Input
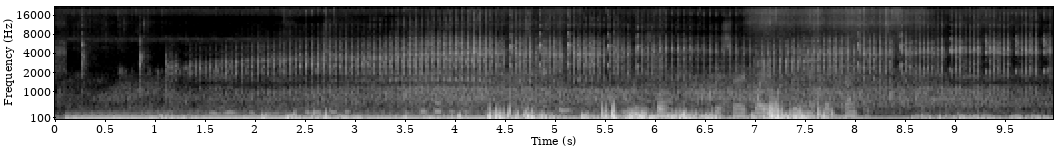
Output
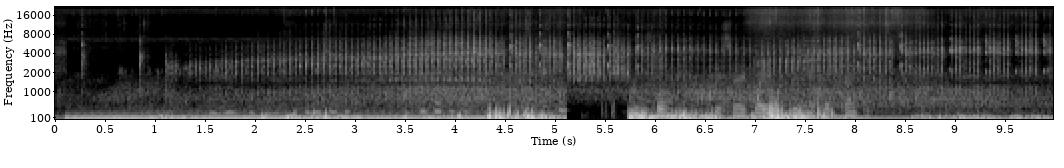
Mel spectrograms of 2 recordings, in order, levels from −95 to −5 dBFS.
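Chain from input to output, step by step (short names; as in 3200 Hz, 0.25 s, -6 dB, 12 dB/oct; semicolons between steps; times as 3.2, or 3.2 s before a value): 5.1–5.73 resonant high-pass 2000 Hz, resonance Q 3; gain -5 dB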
